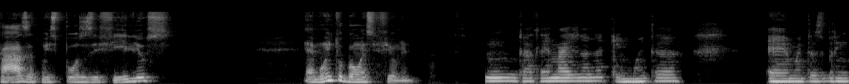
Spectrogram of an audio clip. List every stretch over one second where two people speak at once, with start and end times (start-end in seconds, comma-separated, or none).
none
